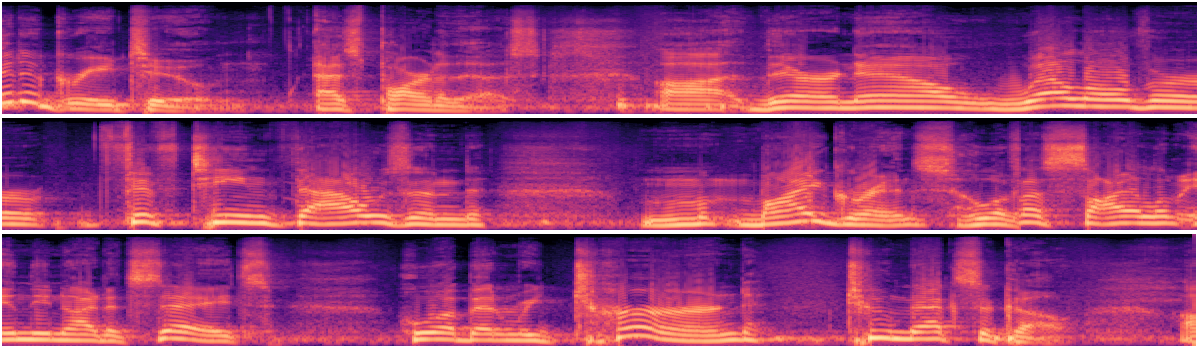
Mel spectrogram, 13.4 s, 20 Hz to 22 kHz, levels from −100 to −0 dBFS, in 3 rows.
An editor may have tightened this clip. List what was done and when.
0:08.3 - word

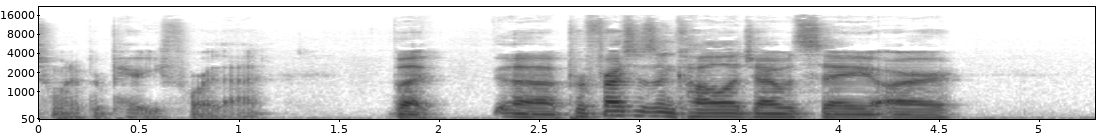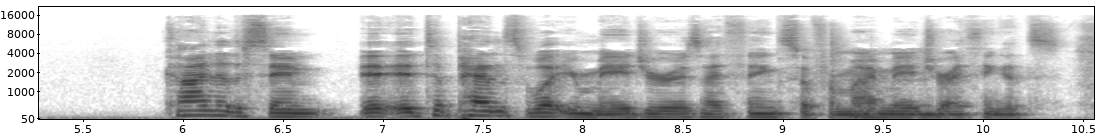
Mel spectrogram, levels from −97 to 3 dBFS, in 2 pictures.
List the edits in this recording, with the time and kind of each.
none

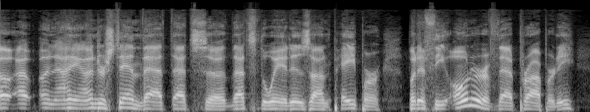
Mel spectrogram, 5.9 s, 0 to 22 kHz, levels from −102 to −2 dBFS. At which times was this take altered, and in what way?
none

